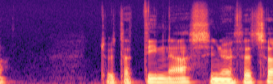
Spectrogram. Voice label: "dinas", welsh

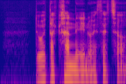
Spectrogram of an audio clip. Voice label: "cannu", Welsh

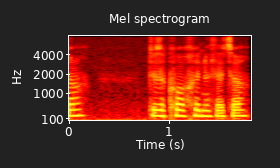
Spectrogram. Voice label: "coch", Welsh

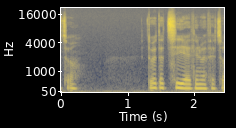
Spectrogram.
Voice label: "tuedd", Welsh

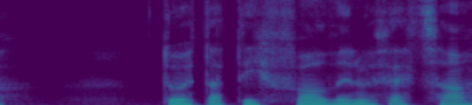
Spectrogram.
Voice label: "diffodd", Welsh

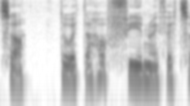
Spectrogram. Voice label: "hoffi", Welsh

